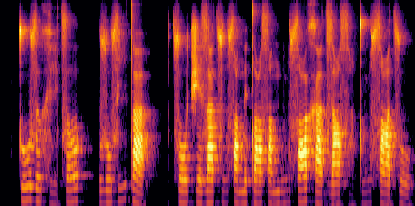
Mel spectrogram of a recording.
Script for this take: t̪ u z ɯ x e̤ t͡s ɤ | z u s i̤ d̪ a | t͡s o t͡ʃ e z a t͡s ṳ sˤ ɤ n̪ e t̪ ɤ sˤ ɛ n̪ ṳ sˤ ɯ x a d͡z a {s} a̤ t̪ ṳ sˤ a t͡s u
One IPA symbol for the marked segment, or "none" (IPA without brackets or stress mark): sˤ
